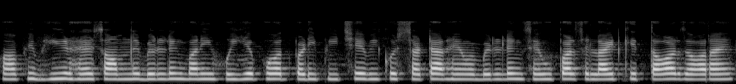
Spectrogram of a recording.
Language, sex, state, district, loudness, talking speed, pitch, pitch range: Hindi, female, Chhattisgarh, Korba, -17 LUFS, 220 wpm, 245 Hz, 240-250 Hz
